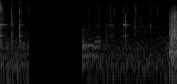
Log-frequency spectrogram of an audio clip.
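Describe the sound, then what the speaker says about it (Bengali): Spicy Nepali street-food chaat ingredients are stirred together with sauce and tamarind water in a bowl, giving faint, scattered clinks and scrapes of a spoon, broken by a brief silence. "এই উপকরণগুলো একসাথে মিলিয়ে নিব"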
